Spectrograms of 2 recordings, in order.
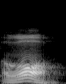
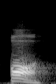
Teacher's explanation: qaf makhrajnya di pangkal lidah ini, di belakang bahagian lidahnya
